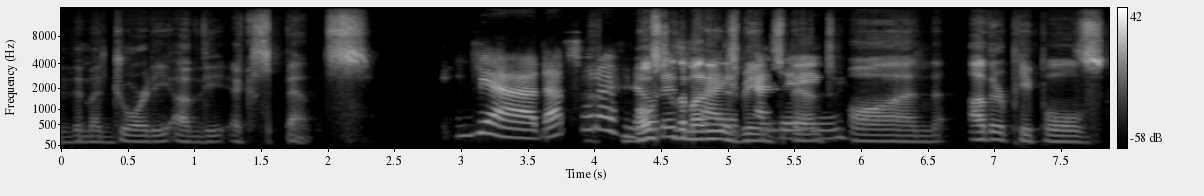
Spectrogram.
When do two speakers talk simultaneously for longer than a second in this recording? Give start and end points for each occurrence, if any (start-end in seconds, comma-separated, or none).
4.2-5.9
